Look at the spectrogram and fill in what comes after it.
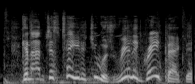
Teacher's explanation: So pay attention to the stress words, I, tell, and you.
